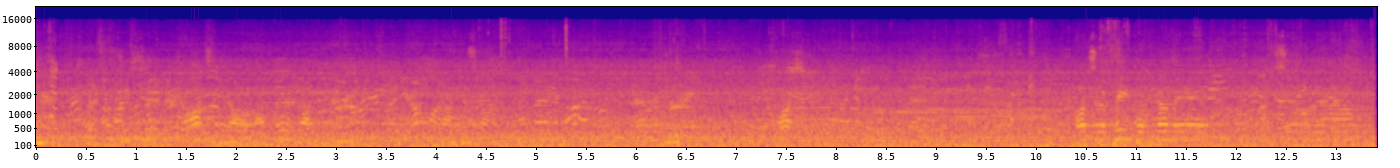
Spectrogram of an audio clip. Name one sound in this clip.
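A noisy crowd murmurs outdoors in the background.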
